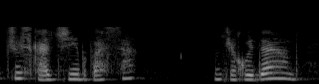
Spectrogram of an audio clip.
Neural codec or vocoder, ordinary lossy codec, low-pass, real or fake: none; MP3, 24 kbps; 7.2 kHz; real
